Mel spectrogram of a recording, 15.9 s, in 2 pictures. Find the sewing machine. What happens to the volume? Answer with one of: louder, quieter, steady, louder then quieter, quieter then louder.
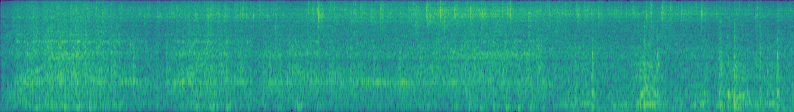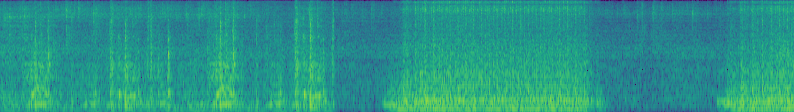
louder.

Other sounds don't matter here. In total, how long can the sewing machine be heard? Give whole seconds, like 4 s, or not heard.
16 s.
